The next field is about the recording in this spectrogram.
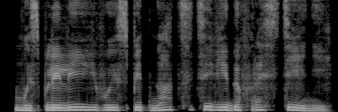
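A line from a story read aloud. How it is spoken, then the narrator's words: Smiling. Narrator (Russian): с улыбкой сказала Алина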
